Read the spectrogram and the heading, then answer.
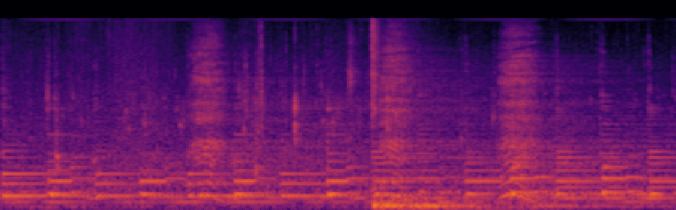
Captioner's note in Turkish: Derin nefesler alıyor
